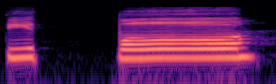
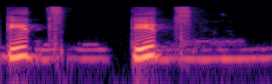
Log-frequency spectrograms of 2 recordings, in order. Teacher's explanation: th dia enggak punya sifat hames. Dia punya sifat syiddah ya.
